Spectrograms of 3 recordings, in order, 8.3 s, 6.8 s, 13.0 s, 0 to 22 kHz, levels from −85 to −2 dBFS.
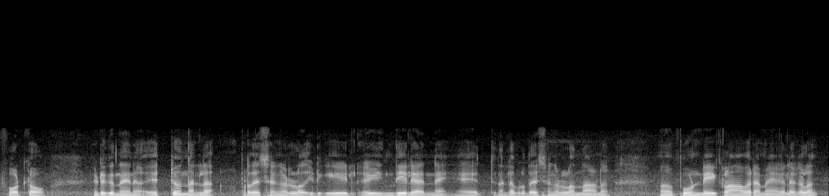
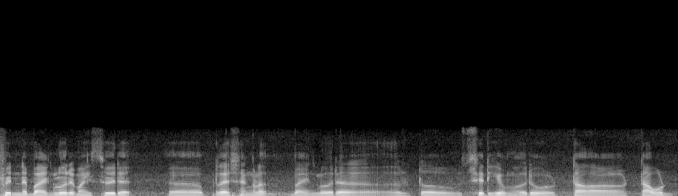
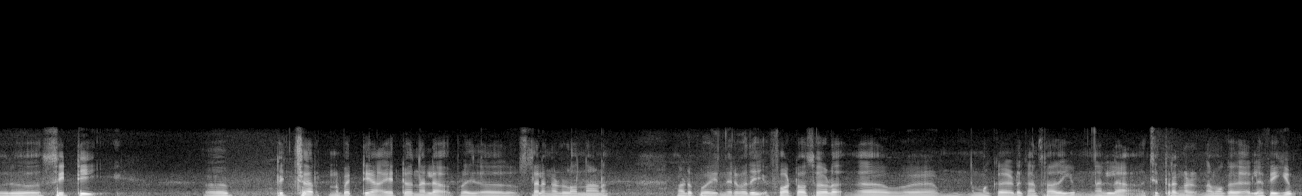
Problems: constant background noise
